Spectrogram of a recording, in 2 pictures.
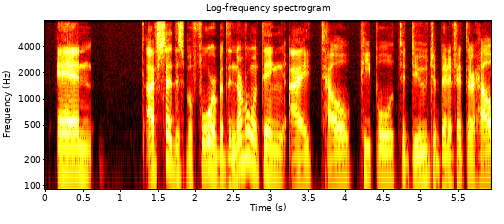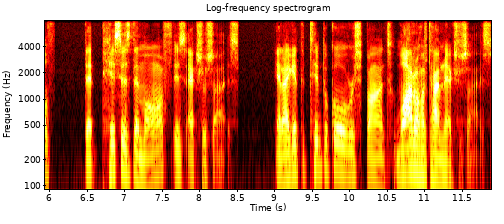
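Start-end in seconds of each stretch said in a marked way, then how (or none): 10.6-11.9 mock-irate tone, delivered faster. Quoting people's typical response to being told to exercise, imitating an irate tone. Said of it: "in a very like irate tone".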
